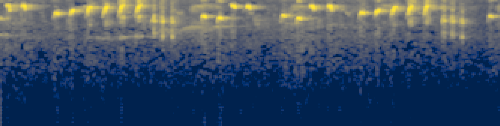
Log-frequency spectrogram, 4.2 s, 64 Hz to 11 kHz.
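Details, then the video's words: Masteran-style long-tailed shrike song with rich champion fill-in variations: clusters of fast, high chirps and squeaky whistles, broken by short silent gaps, with a few lower slurred notes. "Masteran Burung Cendet Terbaik 2026 | Full Isian Juara Nonstop"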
